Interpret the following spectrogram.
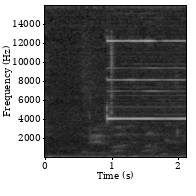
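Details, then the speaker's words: Musicson P-802 1600 W audio amplifier, one channel faulty: short click then steady unbroken high continuity beep across the bridge rectifier; short between positive and negative supply rails, no short to ground. "Interesting. So, that's telling me between the positive and negative rail, I have a short. I do have a short."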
